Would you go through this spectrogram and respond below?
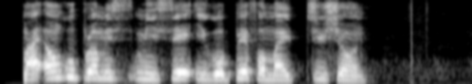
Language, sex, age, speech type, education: Nigerian Pidgin, male, 15-29, spontaneous, tertiary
